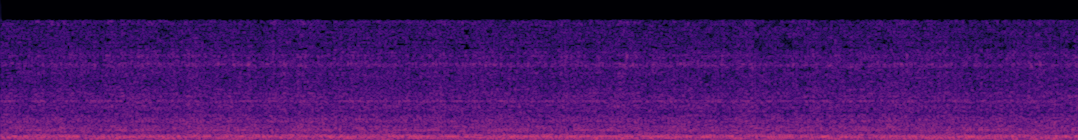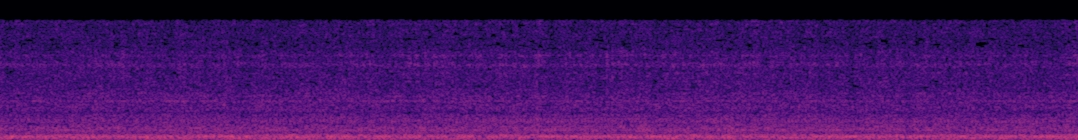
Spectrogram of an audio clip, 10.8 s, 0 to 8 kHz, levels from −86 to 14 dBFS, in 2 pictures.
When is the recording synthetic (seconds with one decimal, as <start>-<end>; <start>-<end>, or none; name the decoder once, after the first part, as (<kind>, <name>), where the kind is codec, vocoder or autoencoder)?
3.4-4.2 (vocoder, Vocos); 4.7-5.4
